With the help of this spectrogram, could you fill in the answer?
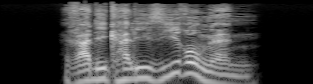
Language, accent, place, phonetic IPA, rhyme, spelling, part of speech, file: German, Germany, Berlin, [ʁadikaliˈziːʁʊŋən], -iːʁʊŋən, Radikalisierungen, noun, De-Radikalisierungen.ogg
- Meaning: plural of Radikalisierung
